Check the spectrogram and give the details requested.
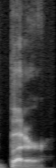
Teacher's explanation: when it's between vowels it gets softer almost sounds like a d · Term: flap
